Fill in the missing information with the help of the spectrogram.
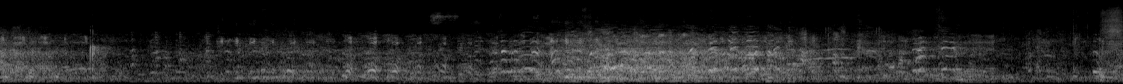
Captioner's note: laughter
